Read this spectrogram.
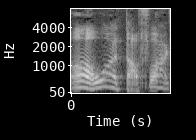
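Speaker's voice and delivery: mock very high, outraged cry. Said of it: "making a scene".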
